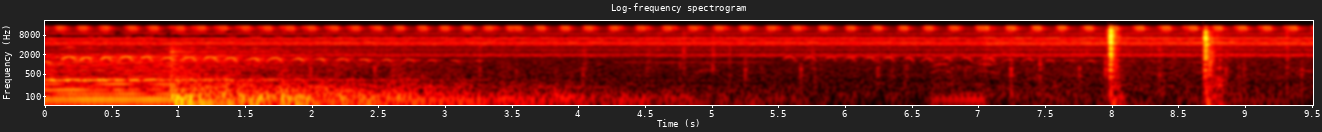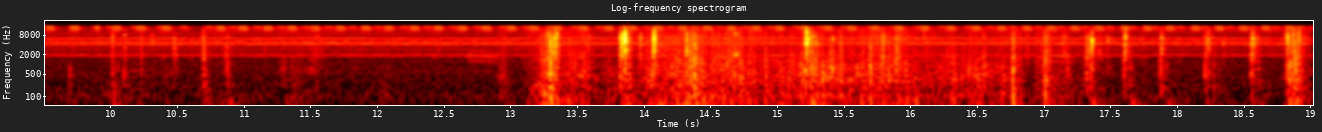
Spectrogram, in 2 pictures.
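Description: Film soundtrack music fading out, giving way to a quiet night ambience with a faint falling trill. Two sharp clicks come about eight seconds in, and from about thirteen seconds a busy run of clicks and rustling begins.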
